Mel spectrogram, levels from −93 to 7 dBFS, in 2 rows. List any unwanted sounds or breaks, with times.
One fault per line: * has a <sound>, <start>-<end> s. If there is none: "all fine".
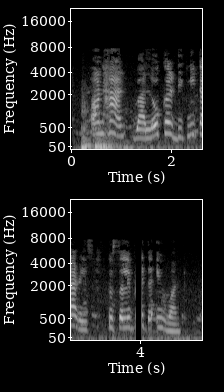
* has a dropout, 3.9-4.0 s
